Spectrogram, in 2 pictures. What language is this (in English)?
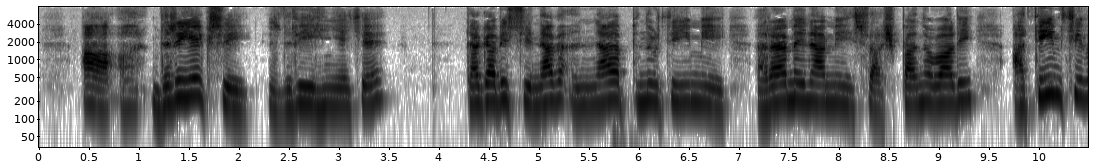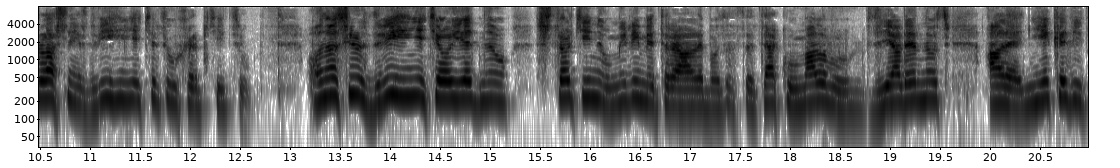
Slovak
